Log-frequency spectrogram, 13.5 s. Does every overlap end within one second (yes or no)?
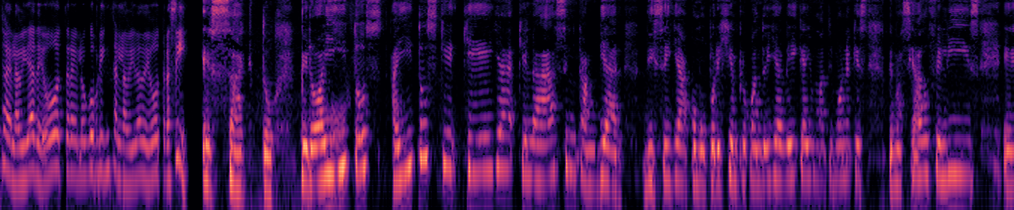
yes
